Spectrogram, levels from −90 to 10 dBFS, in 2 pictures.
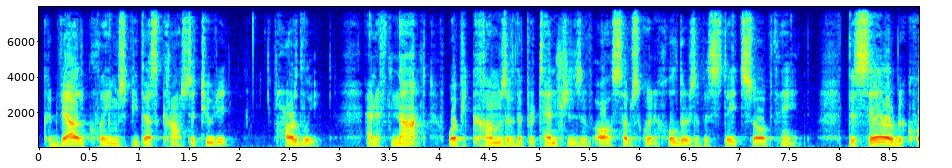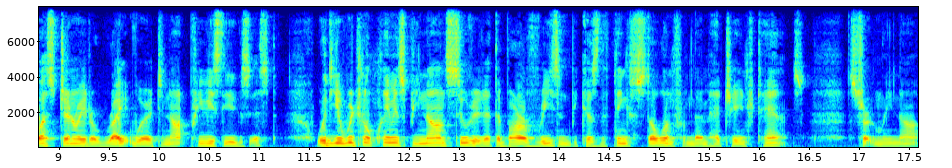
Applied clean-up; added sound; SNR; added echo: none; none; none; none.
